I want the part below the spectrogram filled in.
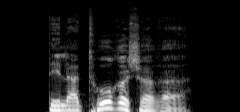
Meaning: inflection of delatorisch: 1. strong/mixed nominative/accusative feminine singular comparative degree 2. strong nominative/accusative plural comparative degree
- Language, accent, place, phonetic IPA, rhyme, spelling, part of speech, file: German, Germany, Berlin, [delaˈtoːʁɪʃəʁə], -oːʁɪʃəʁə, delatorischere, adjective, De-delatorischere.ogg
